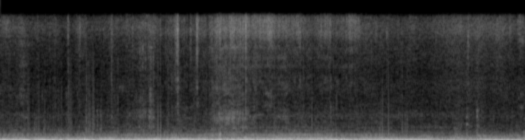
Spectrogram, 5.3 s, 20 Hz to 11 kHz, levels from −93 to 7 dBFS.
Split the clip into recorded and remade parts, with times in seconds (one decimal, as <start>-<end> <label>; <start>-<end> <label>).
0.0-1.6 recorded; 1.6-3.6 remade; 3.6-5.3 recorded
